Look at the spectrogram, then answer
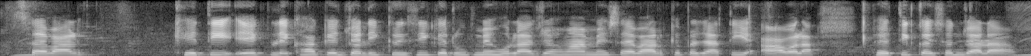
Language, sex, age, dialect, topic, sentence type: Bhojpuri, female, 25-30, Southern / Standard, agriculture, statement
